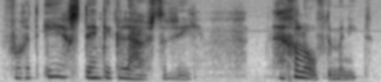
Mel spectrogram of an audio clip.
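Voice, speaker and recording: An actress in a Dutch radio play playing a weary, struggling mother, husky and intimate. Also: fairly low pitch, lively intonation, takes it slowly, full character voice. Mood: weary, confiding. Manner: intimate murmured monologue, gentle with her child. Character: weary, struggling mother confiding in her diary.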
